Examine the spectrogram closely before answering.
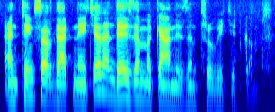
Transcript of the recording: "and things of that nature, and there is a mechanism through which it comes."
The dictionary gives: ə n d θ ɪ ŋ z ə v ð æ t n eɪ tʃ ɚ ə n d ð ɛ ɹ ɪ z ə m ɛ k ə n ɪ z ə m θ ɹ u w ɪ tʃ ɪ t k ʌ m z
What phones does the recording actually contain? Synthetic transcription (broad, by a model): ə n d t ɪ ŋ s ə v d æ t n eɪ tʃ ɚ ə n d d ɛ ɹ ɪ z ə m ɛ k ə n ɪ z ə m t ɹ u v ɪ tʃ ɪ t k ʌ m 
